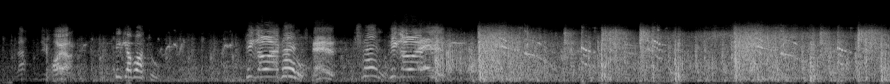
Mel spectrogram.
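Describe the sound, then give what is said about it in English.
Gunfire and bullets striking a steam-powered boat: dense, continuous bursts of shots and sharp cracks, loud throughout, mixed with shouting voices. “A hail of bullets pelt the African Queen.”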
